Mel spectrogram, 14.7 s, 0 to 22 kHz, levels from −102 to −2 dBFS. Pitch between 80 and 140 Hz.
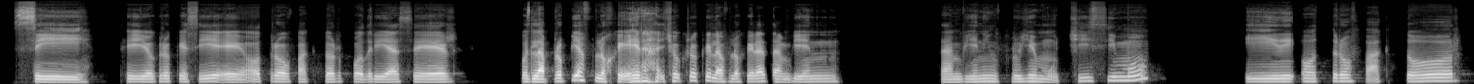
Yes: low, 135 Hz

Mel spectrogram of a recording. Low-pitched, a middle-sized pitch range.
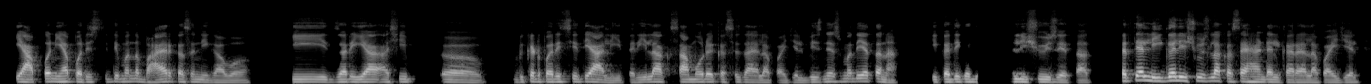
Yes: low, 120 Hz; average, 3.4 semitones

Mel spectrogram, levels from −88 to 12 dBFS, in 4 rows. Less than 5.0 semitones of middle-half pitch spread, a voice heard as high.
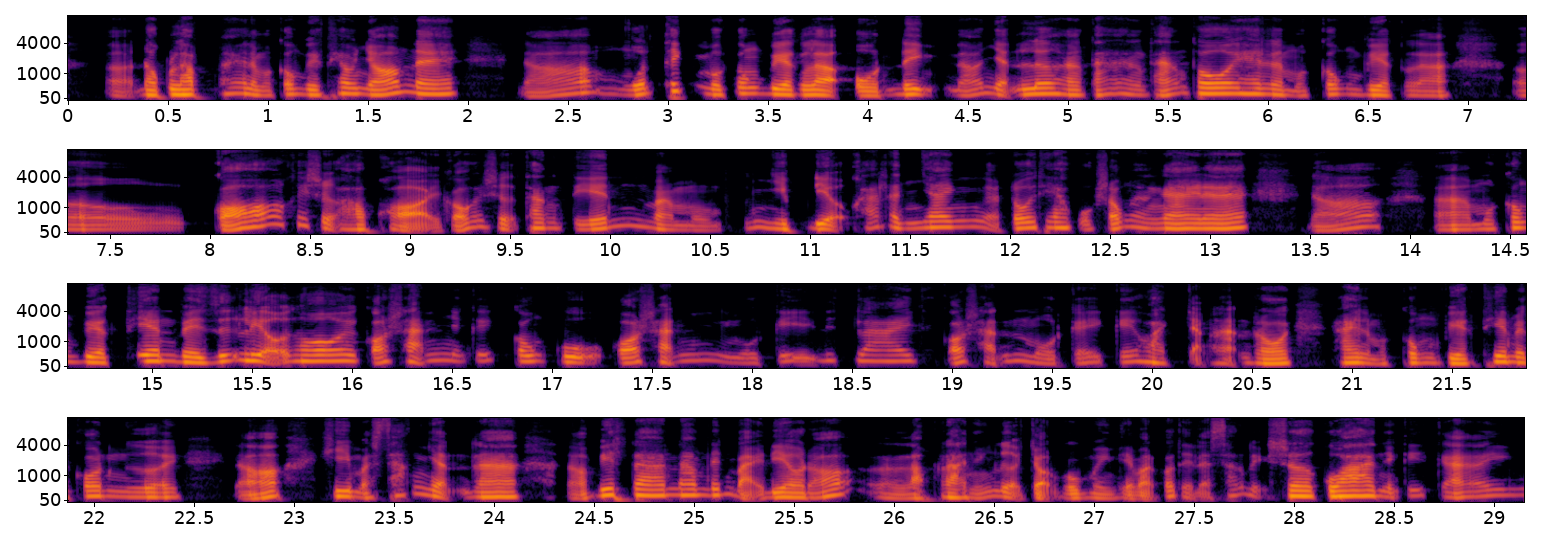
No: average, 4.5 semitones; medium, 165 Hz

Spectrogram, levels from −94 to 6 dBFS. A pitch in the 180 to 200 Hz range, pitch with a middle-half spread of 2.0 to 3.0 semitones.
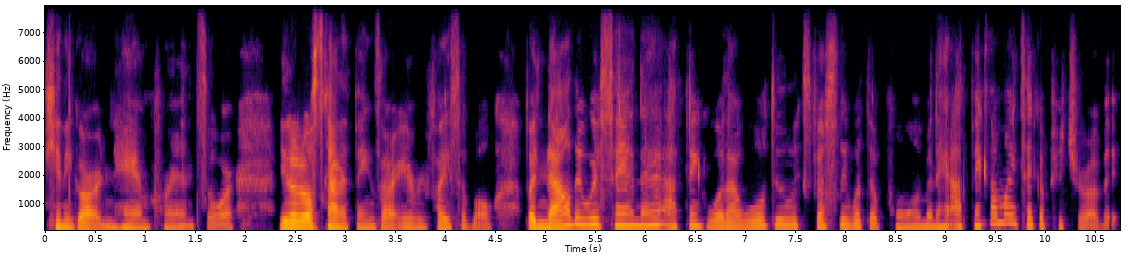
No: high, 190 Hz; average, 4.5 semitones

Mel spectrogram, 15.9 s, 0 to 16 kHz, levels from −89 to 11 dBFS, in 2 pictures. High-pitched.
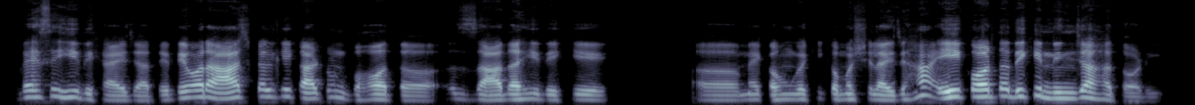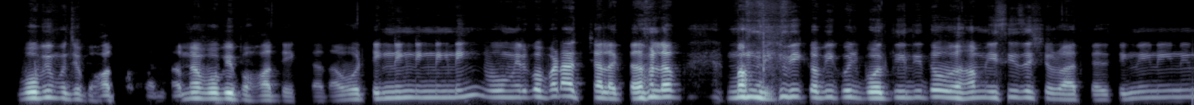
No: medium, 170 Hz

